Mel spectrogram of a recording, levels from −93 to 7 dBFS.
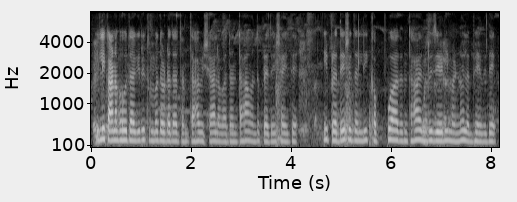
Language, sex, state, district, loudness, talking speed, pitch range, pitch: Kannada, female, Karnataka, Belgaum, -23 LUFS, 110 wpm, 185-205 Hz, 195 Hz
